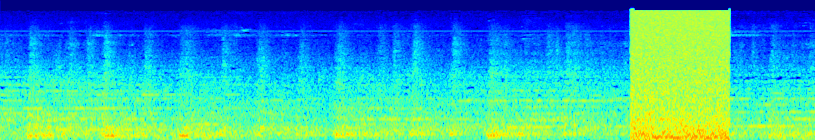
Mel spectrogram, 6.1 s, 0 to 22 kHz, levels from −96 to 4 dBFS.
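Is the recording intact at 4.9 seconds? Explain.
No. From 4.73 to 5.47 s there is a wrong sample width fault: audio stored as 32-bit float is read back as 16-bit integer. Each four-byte float is split into two 16-bit values, so many samples are built from mismatched bytes and only some carry the top bits of the true signal. The sound becomes loud noise with the original buried inside, and because each sample is read as two, it plays at half speed, an octave low.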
